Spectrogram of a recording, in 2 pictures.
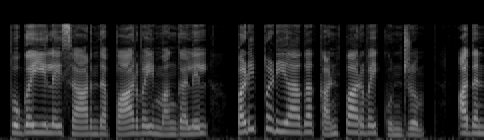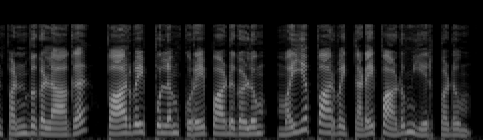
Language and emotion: Tamil, neutral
